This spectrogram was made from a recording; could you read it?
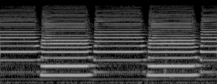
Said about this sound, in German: Die Polizeisirene, leider kein Treffer.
